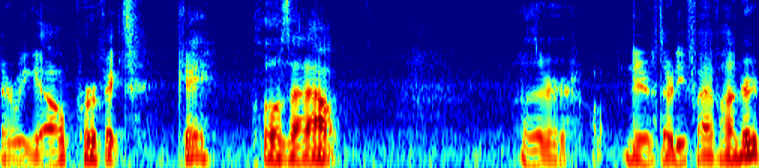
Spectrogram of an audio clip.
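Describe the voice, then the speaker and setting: With long, frequent pauses, a man talks in a Utah accent. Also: medium pitch for a man, ordinary pitch variation, moderate pace. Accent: Utah accent, drops T in mountain. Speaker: day trader. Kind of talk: live trading walkthrough.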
